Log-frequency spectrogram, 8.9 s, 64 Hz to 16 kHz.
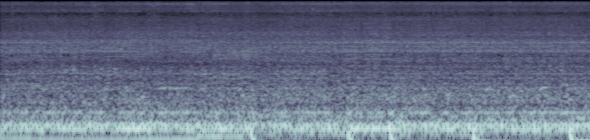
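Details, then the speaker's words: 350 V8 truck at a rough idle during running valve adjustment; a light tapping from a loose rocker rides over the rumble until it is tightened a quarter turn, after which the engine runs quiet with no tapping. "y'all hear it tapping be careful hear it tapping okay turn it like this we got it tight quarter turn stop"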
